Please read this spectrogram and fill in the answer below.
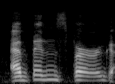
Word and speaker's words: Ebensburg: I was there last year and um it's in the old jail in Old Stone Jail in Ebensburg.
